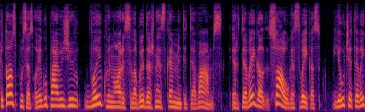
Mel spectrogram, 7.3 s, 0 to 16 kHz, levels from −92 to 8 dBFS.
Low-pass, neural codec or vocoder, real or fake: 14.4 kHz; none; real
